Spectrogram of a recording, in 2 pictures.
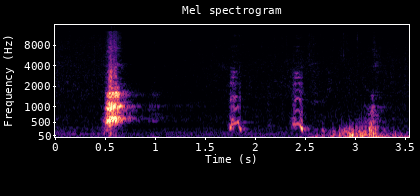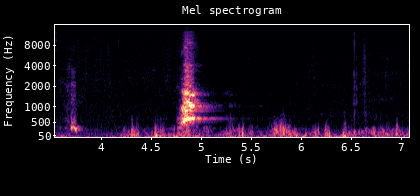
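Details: Female whippet in sunny South Florida reacting to the Goodyear blimp overhead; two loud, sharp barks about four seconds apart, with softer, muffled barks between them over rustling, low background noise.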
